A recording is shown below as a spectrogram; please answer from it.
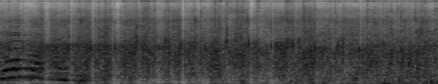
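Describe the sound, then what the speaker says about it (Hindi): Loud, dense applause from a large crowd at a Karni Sena national executive gathering, sustained steadily from start to finish, with a voice briefly audible at the very beginning. "तालियां बजा के"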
